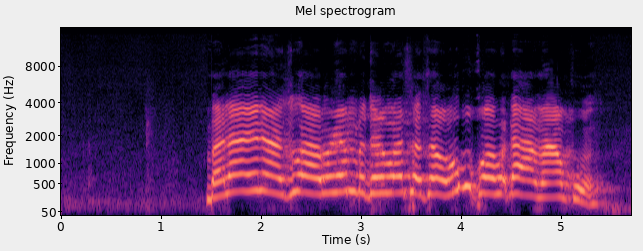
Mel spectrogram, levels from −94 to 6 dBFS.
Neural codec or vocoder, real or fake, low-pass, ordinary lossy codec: codec, 44.1 kHz, 3.4 kbps, Pupu-Codec; fake; 14.4 kHz; none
